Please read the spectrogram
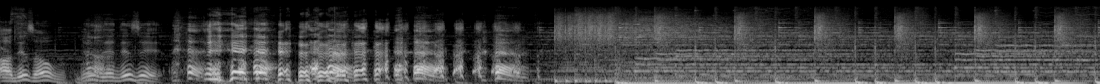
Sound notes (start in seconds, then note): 1.7 laughing; 6.0 upbeat music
